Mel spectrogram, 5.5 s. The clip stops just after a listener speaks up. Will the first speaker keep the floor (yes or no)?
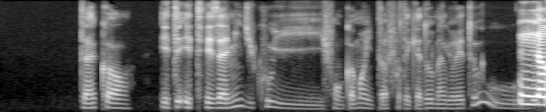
no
